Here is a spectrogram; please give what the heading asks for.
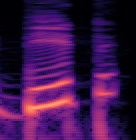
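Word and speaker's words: debt: तो देखिए दोस्तों यहां पे पढ़ेंगे डी ई बी टी को पढ़ेंगे डेट।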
